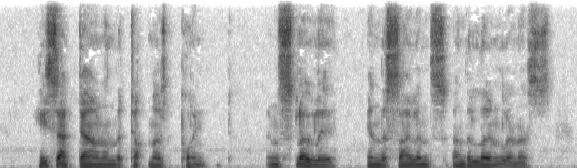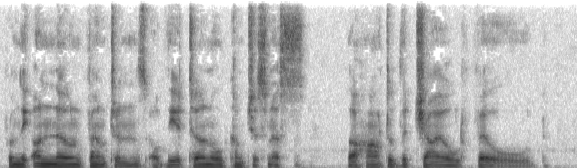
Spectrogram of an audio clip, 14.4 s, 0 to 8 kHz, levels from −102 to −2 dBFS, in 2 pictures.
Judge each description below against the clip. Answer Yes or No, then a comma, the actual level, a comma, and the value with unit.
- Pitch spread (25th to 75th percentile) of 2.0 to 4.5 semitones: Yes, average, 3.2 semitones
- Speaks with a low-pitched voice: Yes, low, 100 Hz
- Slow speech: Yes, slow, 120 wpm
